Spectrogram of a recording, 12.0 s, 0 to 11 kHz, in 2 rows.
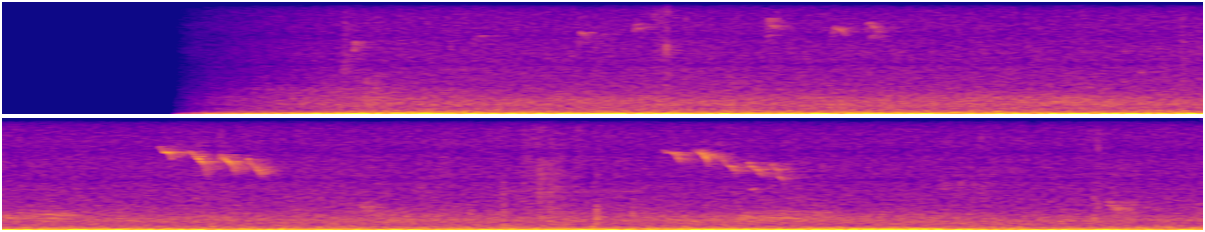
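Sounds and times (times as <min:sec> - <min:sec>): faint high bird chirps: 0:06.0 - 0:08.0, 0:09.3 - 0:10.1.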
